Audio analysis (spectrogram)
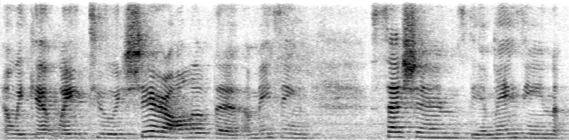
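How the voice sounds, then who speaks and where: A woman co-hosting a welcome talk, speaking in a gentle, flowing way with long, linked phrases. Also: fairly high pitch, fairly even intonation, unhurried. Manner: gentle, flowing, laughs easily. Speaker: co-host. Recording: echoey room, mic at a distance, noisy.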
